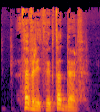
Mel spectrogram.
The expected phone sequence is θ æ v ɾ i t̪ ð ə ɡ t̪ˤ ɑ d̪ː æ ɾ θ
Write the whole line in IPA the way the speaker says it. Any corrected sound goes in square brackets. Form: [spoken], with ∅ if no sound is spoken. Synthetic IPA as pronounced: θ æ v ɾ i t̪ ð ə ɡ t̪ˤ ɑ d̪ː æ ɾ θ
